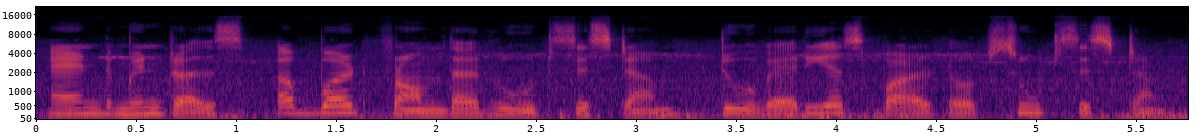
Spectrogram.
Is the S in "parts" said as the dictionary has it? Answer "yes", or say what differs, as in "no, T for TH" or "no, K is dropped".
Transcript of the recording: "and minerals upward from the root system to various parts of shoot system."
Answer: no, S is dropped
